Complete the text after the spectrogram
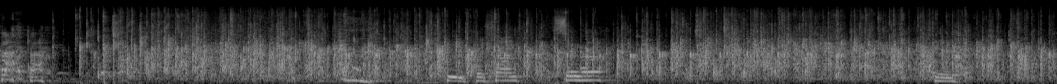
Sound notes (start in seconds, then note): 0.1 applause; 6.0 applause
